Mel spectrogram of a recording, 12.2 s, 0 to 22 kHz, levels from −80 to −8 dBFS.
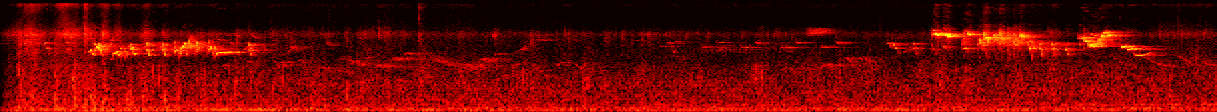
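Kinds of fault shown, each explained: Nothing stands out here; I listened the whole way and didn't catch a single technical problem worth flagging.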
